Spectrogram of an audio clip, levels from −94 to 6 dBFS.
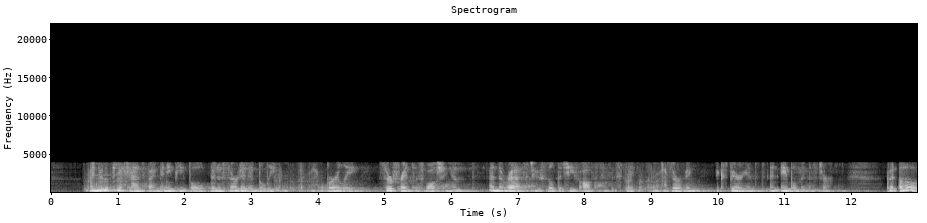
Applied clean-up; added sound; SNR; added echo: neural separator model SepFormer DNS4.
